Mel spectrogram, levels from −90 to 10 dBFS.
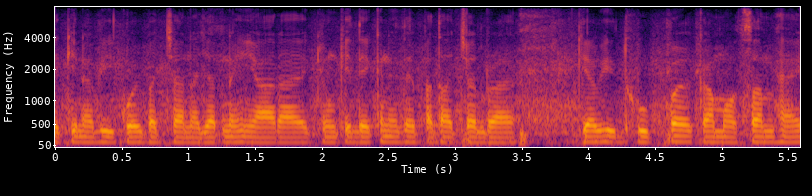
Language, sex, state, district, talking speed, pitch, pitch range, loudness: Hindi, male, Uttar Pradesh, Lalitpur, 225 wpm, 115 Hz, 110-115 Hz, -17 LUFS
